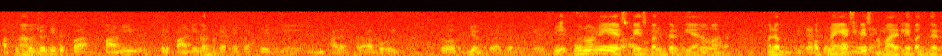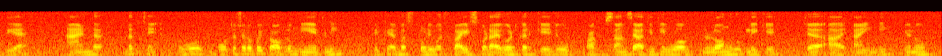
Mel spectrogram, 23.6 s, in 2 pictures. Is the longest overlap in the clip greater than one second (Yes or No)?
Yes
